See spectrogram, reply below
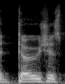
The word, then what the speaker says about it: Doge: Part of our visit included the Doge's palace. Yes, bingo, it was 100% pronounced Doge, i.e. not like the G in dog," and she has provided a dictionary definition here as well.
